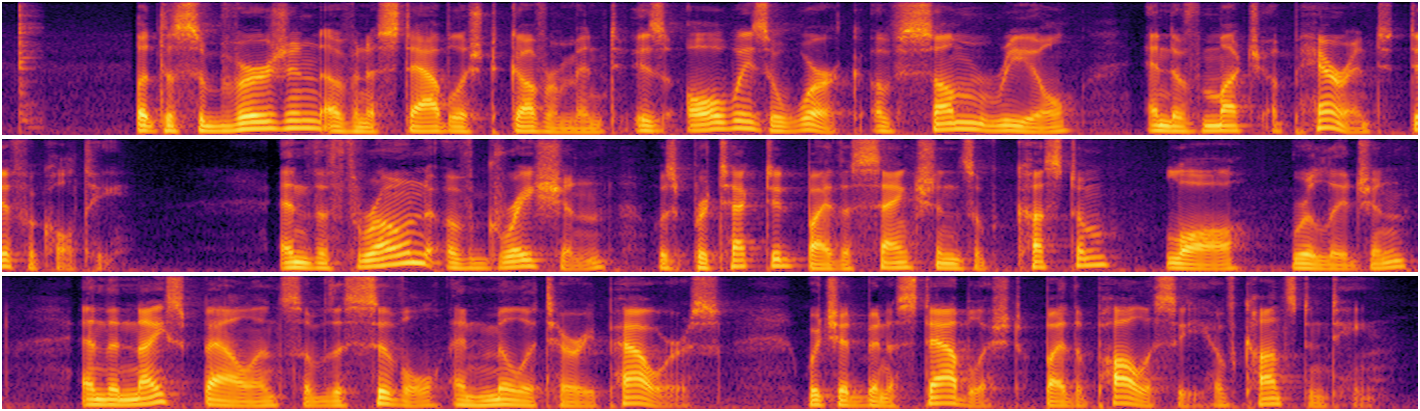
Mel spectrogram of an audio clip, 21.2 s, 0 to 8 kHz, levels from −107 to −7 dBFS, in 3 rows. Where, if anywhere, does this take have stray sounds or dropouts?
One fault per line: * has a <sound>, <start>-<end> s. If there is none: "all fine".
* has a tap, 0.1-0.2 s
